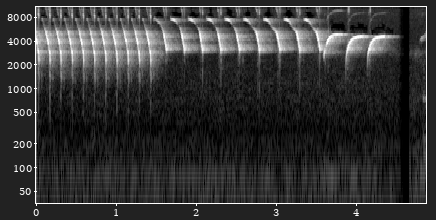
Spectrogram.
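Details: Female canary in breeding condition calling a male, singing a rapid series of repeated downward-swept notes that slow into longer arching whistles before ending abruptly.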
